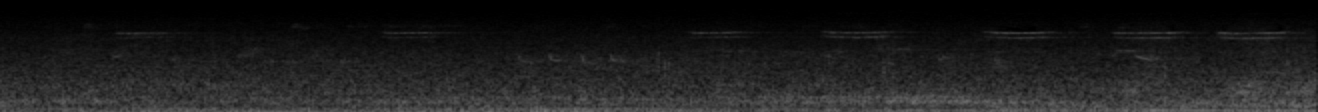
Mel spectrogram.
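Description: Diesel locomotive of an approaching BNSF freight train, its engine a steady low drone that slowly grows louder. A bird's short, high chirps repeat over it about every half second to second.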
